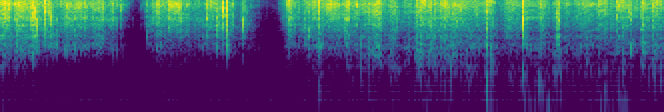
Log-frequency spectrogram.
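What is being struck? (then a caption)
Old printed paper book page. A torn piece of a yellowed, printed old book page is crumpled and squeezed between the fingers of both hands over a sketchbook. It makes dense, bright crinkling and crackling with almost no low end, broken by two brief near-silent pauses around the first and second seconds before continuing steadily to the end.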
